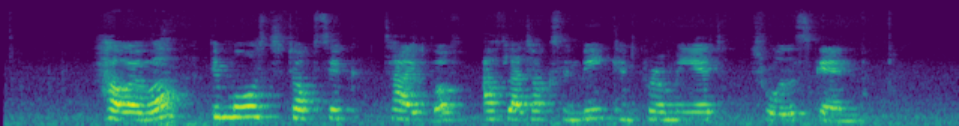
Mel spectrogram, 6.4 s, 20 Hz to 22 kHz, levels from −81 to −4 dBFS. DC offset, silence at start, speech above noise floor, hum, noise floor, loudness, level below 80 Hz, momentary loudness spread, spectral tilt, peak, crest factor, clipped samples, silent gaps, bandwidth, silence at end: under 0.1%; 0.05 s; 23 dB; none; -43 dBFS; -20 LUFS; -52 dBFS; 12 LU; -6 dB/octave; -2 dBFS; 18 dB; under 0.1%; none; 14 kHz; 0.05 s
